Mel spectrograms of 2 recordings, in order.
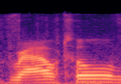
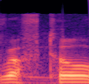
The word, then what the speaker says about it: Rough Tor: That's routtor rough tour, whichever you want to pronounce it as.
